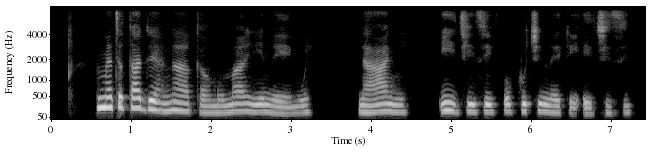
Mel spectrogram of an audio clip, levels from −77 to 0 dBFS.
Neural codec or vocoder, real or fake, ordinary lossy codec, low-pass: codec, 16 kHz, 1 kbps, X-Codec, WavLM features, trained on Multilingual LibriSpeech; fake; none; 7.2 kHz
